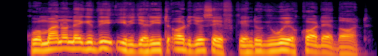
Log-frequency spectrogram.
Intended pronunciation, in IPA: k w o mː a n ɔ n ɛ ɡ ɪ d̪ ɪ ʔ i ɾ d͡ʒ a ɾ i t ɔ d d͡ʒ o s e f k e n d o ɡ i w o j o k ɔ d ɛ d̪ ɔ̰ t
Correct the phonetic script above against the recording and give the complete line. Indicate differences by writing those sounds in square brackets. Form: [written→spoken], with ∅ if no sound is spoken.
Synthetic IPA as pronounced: k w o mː a n ɔ n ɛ ɡ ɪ d̪ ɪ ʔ i ɾ d͡ʒ a ɾ i t ɔ d d͡ʒ o s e f k e n d o ɡ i w o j o k ɔ d ɛ d̪ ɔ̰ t

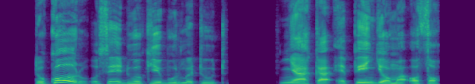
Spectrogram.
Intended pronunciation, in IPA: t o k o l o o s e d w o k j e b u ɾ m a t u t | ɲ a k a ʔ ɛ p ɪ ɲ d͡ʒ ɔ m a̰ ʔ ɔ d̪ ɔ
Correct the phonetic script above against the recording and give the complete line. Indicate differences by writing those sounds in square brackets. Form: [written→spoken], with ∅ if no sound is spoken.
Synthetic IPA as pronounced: t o k o [l→ɾ] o o s e d w o k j e b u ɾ m a t u t | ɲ a k a ʔ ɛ p ɪ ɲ d͡ʒ ɔ m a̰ ʔ ɔ [d̪→t̪] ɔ

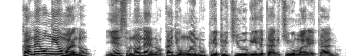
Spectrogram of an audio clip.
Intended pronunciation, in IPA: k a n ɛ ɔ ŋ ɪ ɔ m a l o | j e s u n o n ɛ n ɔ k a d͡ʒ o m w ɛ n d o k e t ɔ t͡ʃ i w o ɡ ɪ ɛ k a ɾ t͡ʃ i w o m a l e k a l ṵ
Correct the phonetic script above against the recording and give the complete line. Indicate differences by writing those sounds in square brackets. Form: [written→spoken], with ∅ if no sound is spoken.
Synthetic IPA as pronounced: k a n ɛ ɔ ŋ ɪ ɔ m a l o | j e s u n [o→ɔ] n ɛ n ɔ k a d͡ʒ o m w [ɛ→a] n d [o→u] k e t [ɔ→o] t͡ʃ i w o ɡ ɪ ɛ k a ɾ t͡ʃ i w o m a [l→ɾ] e k a l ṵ

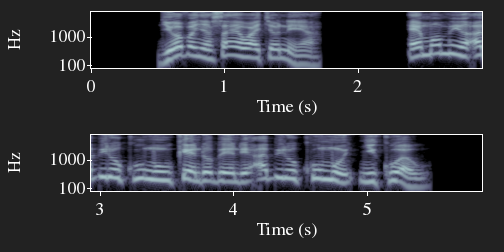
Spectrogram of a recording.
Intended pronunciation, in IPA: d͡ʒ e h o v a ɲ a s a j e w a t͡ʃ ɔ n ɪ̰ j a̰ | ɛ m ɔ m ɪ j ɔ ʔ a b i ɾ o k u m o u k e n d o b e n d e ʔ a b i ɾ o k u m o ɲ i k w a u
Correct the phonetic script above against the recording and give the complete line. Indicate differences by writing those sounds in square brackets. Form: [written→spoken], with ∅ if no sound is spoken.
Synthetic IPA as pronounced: d͡ʒ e h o v a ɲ a s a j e w a t͡ʃ ɔ n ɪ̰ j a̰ | ɛ m ɔ m ɪ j ɔ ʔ a b i ɾ o k u m o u k e n d o b e n d e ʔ a b i ɾ o k u m o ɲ i k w a u

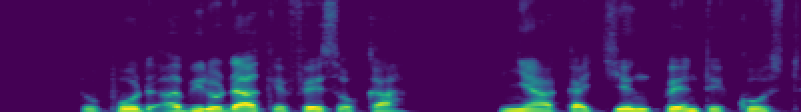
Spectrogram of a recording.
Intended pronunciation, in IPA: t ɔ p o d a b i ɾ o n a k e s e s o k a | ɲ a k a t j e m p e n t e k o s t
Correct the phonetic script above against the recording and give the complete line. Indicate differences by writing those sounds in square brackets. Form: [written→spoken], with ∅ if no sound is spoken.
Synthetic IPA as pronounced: t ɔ p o d a b i ɾ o [n→d] a k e [s→f] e s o k a | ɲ a k a [t→t͡ʃ] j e [m→ŋ] p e n t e k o s t

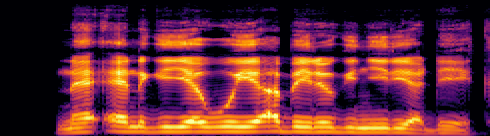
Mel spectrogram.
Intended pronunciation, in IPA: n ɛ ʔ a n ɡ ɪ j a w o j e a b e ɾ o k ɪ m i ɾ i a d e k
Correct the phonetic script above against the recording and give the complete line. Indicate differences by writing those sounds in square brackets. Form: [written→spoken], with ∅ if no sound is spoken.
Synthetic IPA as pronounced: n ɛ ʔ [a→ɛ] n ɡ ɪ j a w o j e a b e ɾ o [k→ɡ] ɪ [m→ɲ] i ɾ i a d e k

